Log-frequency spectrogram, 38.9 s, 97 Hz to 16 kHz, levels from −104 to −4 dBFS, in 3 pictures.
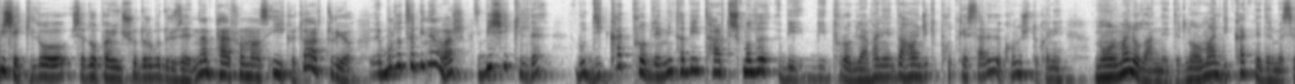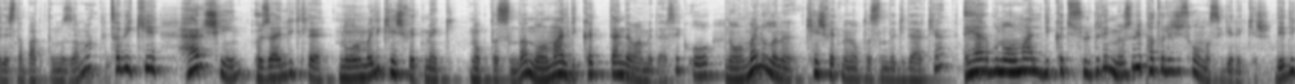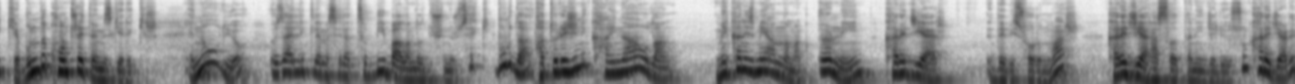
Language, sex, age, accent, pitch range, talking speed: Turkish, male, 60-79, native, 130-205 Hz, 155 wpm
